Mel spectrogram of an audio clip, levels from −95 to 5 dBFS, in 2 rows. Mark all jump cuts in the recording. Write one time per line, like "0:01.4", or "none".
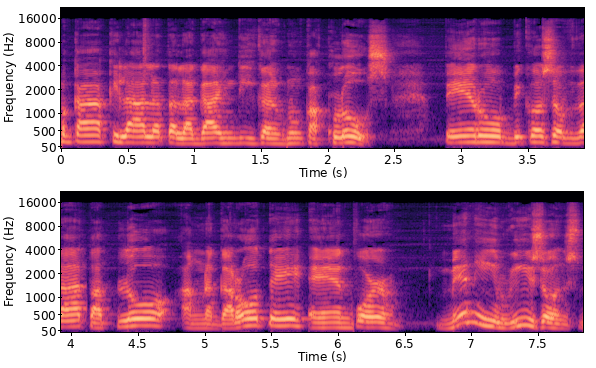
none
